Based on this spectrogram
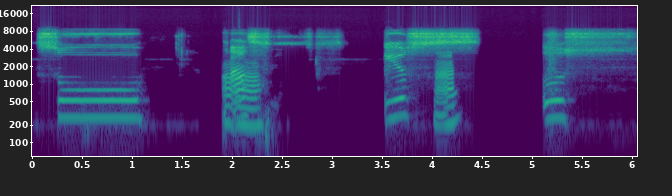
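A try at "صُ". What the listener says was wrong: ini sudah bagus sudah tebal cuman masih kurang terkumpul ya suaranya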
